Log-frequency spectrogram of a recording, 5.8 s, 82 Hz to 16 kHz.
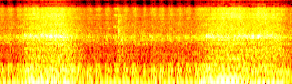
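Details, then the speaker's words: Polaris Sportsman 700 ATV after repairs: even single-cylinder thump rising cleanly with two throttle blips and dropping back smoothly, no misses or knocks; runs fine, though a missing rear prop shaft roll pin causes a slight pop at takeoff. "so got it running good down downside is the whoever put the rear prop shaft on when they put it on they didn't put the uh the roll pin in it back there"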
